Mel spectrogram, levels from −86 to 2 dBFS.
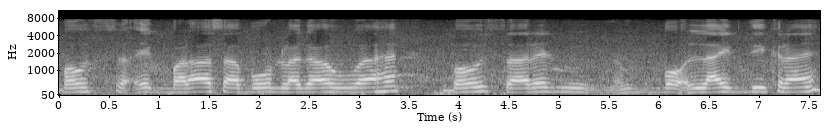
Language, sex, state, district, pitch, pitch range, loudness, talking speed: Hindi, male, Bihar, West Champaran, 160 Hz, 155-165 Hz, -15 LUFS, 110 wpm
